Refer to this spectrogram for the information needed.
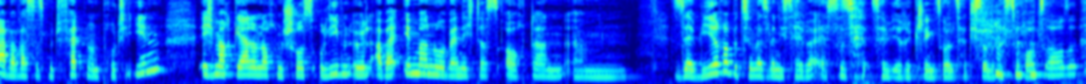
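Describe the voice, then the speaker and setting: A woman's voice: fairly high pitch, darkish tone. Chatty young woman explaining recipes. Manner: chatty, explains recipes step by step, addresses listeners directly; playful, teasing, mixes English slang into her talk. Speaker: podcast co-host. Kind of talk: casual podcast chat.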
